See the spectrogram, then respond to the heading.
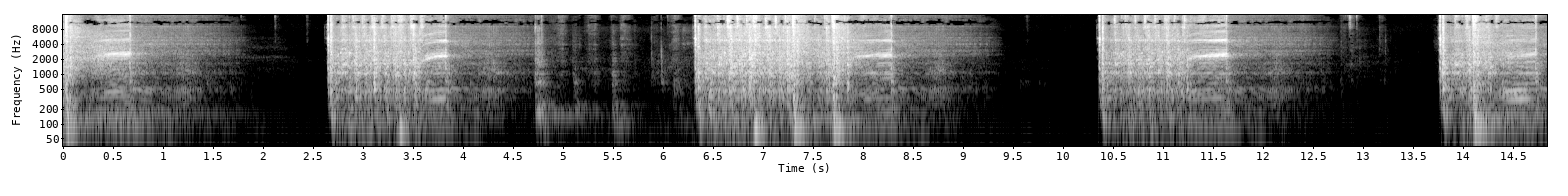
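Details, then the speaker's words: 1965 Innocenti S Spider with 1098 cc engine, long stored, started on starter fluid with a jump pack: it catches in ragged bursts with sharp exhaust backfire pops, then dies. The firing order proved wrong, fixed by swapping plug leads. "I don't know why it's all of a sudden backfiring out the exhaust now"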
